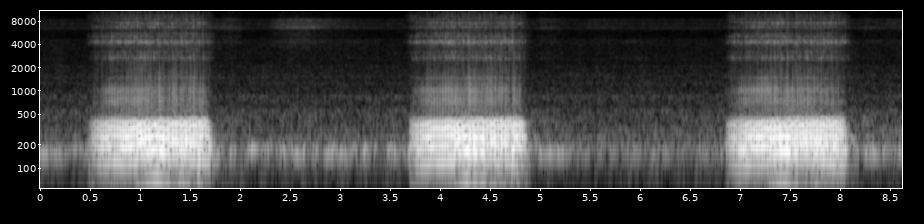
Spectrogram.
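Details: Three loud, rumbling inspiratory snores from an Indian man, each about a second long, with quiet breathing between; heavy snoring.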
